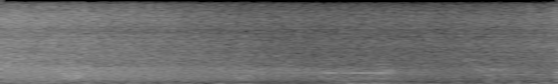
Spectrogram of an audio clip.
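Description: Sea surf washes steadily onto the shore near Tiruchendur temple, a continuous broad roar of waves mixed with buffeting wind noise on the microphone, with no voices.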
